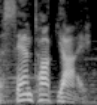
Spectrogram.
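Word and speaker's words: Santok.yāi: latest Xi'an Fighter the santok Yai santok yai the scent it's it's pronounced just like it's spelled but because we just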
